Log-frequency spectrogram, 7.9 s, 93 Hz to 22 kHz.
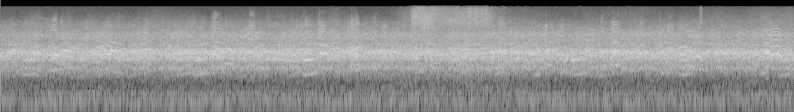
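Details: Snow geese resting in a New York corn field at Savannah on 14 March 2020 before heading to the Canadian tundra, Canada geese among them; continuous massed yelping honks, with a brief hissing burst midway.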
